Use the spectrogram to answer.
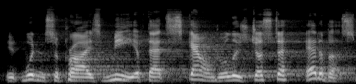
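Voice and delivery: ordinary delivery

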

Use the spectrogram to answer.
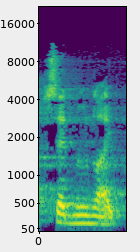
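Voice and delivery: usual speaking voice

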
